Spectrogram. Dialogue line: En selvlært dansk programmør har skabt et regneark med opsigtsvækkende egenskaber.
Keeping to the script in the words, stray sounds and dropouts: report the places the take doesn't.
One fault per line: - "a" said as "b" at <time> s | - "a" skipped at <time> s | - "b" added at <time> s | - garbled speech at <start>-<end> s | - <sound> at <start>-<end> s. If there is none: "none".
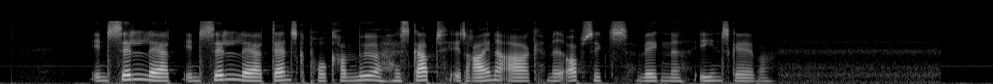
- "en selvlært" added at 1.8 s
